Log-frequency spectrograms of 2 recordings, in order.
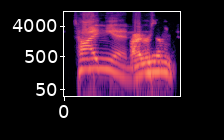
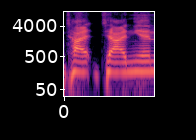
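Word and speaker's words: Tynion: Tanyion. Yeah. Yeah. It's like onion. Tanyion or something like that.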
